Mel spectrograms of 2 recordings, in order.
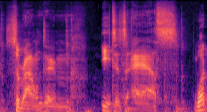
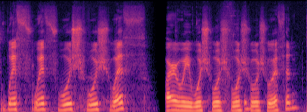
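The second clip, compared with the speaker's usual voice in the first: mock whoosh noises; 6 semitones higher than usual. Mocking missed attacks.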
